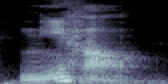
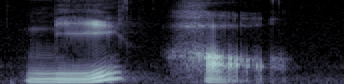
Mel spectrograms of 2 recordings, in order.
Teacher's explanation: So ni hao is composed of ni, which means you, and hao, which means good, which are both pronounced in the third tone in isolation. But when we say ni hao, it's pronounced like a second tone and a third tone. · Shown in: first take · Ni hao, rising and then low and flat.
